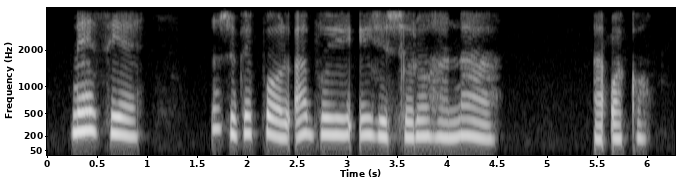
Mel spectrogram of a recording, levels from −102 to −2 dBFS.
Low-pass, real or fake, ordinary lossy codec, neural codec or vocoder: 3.6 kHz; real; none; none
